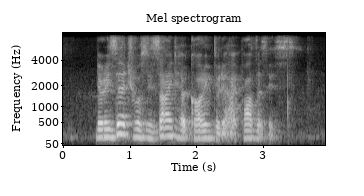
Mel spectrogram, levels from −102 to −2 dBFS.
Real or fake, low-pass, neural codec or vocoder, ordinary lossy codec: fake; 7.2 kHz; vocoder, 22.05 kHz, 80 mel bands, HiFi-GAN; none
